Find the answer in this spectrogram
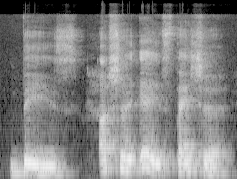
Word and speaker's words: days: Christ outside see days days pronounced I should be sis the s in C's is pronounced now ocean D is pronounced days the s in days is pronounced Z this is when the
